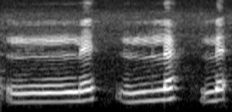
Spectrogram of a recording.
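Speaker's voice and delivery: drawn-out "L" against the roof of the mouth; tongue-tip L. Shown as a demonstration. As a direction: hold then repeat a plain l. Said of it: "este es el cielo de la boca".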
